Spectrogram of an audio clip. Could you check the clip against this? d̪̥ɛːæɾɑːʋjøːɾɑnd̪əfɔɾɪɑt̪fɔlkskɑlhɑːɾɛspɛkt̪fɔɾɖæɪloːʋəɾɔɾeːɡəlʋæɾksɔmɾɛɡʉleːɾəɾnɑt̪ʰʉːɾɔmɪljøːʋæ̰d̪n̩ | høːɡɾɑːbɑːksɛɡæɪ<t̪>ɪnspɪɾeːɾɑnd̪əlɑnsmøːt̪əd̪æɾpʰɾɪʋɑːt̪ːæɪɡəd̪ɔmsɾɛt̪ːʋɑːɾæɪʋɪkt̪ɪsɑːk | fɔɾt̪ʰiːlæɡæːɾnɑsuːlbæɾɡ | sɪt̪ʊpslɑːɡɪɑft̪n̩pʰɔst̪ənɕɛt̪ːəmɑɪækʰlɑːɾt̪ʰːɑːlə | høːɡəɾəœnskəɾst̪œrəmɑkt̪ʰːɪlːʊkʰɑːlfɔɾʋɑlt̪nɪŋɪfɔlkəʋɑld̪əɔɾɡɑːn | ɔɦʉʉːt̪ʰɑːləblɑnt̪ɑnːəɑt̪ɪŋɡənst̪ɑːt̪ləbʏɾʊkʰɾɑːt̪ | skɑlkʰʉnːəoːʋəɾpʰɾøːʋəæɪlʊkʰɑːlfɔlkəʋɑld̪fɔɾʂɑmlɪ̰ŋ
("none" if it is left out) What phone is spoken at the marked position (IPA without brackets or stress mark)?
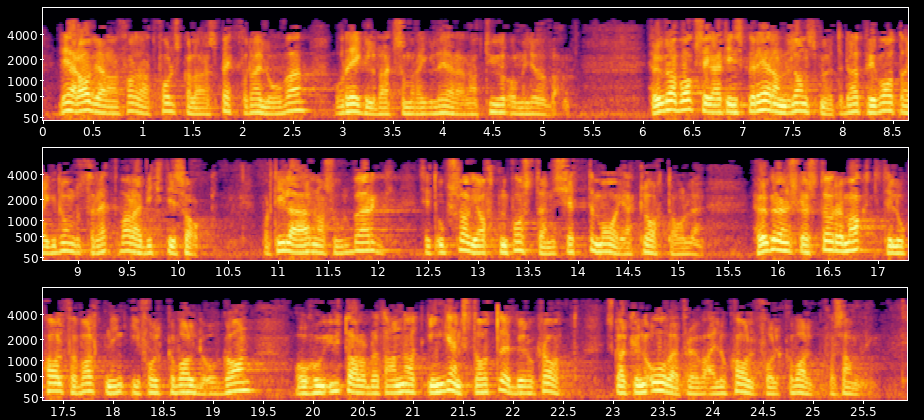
t̪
